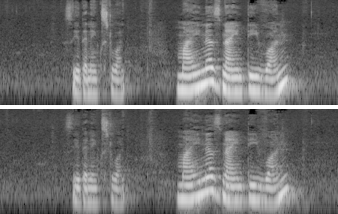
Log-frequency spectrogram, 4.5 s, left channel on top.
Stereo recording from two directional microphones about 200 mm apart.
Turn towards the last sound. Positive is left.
turn(degrees=50)  # may be behind; listen again after turning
